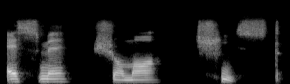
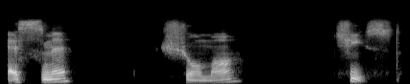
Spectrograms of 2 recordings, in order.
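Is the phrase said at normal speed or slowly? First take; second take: normal speed; slowly. First: It is said at normal speed. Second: It is said slowly.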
